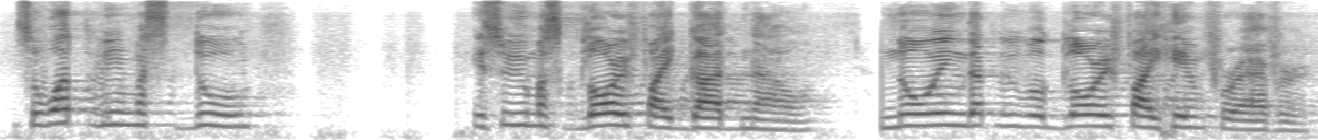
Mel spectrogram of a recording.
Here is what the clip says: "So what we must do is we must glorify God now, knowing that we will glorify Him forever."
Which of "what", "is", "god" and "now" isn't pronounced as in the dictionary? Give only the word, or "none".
is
